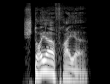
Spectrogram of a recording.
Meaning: inflection of steuerfrei: 1. strong/mixed nominative/accusative feminine singular 2. strong nominative/accusative plural 3. weak nominative all-gender singular
- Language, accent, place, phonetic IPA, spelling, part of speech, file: German, Germany, Berlin, [ˈʃtɔɪ̯ɐˌfʁaɪ̯ə], steuerfreie, adjective, De-steuerfreie.ogg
